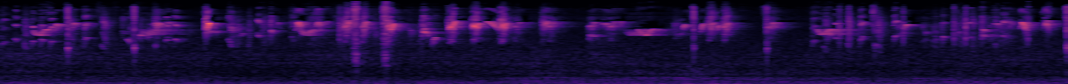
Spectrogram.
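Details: Kolibri raja sunbird singing actively in the clicking cetrekan style: rapid, very high, thin twittering phrases with sharp clicks scattered throughout, separated by brief gaps.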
